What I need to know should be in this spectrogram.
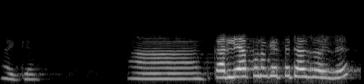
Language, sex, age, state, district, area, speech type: Odia, female, 30-45, Odisha, Dhenkanal, rural, conversation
